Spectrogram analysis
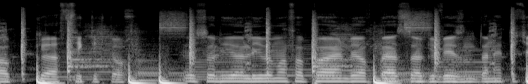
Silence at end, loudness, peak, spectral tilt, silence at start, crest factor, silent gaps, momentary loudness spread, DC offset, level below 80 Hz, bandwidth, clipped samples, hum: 0 s; -16 LUFS; 0 dBFS; -5.5 dB/octave; 0 s; 14 dB; none; 8 LU; under 0.1%; -18 dBFS; 13.5 kHz; under 0.1%; none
